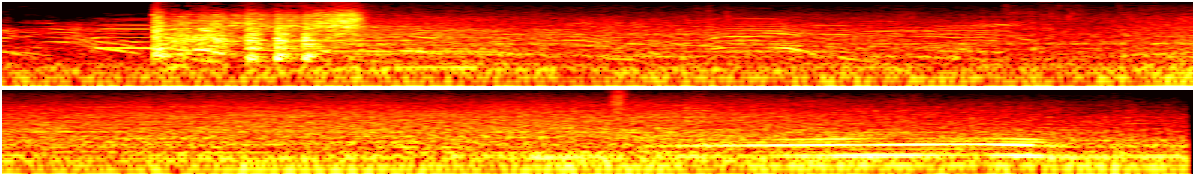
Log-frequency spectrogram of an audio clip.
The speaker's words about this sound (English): Good, then start the car. Let's get out of here.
